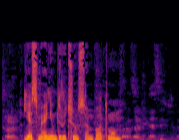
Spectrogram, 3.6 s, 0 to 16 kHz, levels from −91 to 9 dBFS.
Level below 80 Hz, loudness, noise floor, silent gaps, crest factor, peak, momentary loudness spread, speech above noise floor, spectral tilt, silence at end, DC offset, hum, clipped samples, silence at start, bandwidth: -50 dBFS; -23 LUFS; -49 dBFS; none; 18 dB; -6 dBFS; 19 LU; 26 dB; -4.5 dB/octave; 0.35 s; under 0.1%; 50 Hz at -55 dBFS; under 0.1%; 0.1 s; 11.5 kHz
